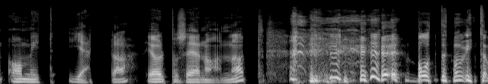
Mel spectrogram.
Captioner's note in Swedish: skratt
